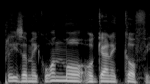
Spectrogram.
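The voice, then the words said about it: Imitated Romanian accent. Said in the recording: “Is that a Romanian accent or ... Russian? No, Romanian.”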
